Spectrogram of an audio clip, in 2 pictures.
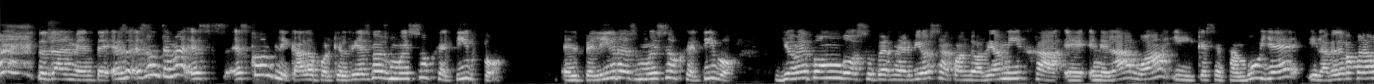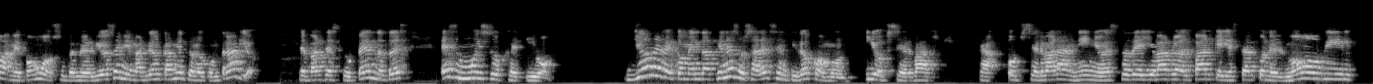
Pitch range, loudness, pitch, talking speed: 205-280 Hz, -15 LUFS, 235 Hz, 190 wpm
